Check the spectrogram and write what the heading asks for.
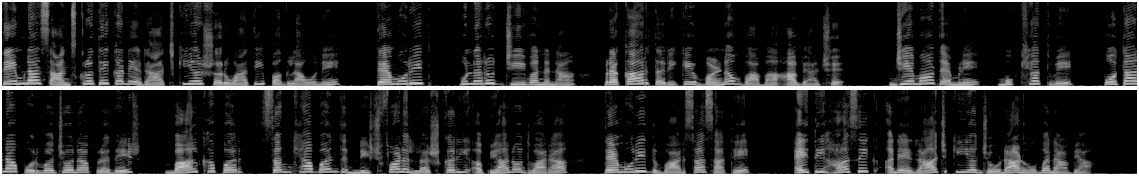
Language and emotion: Gujarati, neutral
